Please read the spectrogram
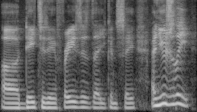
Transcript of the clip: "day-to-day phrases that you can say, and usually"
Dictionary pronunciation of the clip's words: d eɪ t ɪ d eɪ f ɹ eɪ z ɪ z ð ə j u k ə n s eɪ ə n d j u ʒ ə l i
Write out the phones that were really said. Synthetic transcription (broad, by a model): d eɪ t ɪ d eɪ f ɹ eɪ z ɪ z ð ə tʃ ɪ k ə n s eɪ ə n j u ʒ l i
